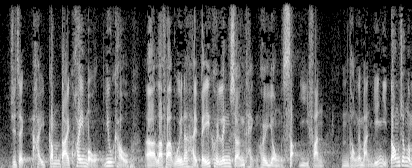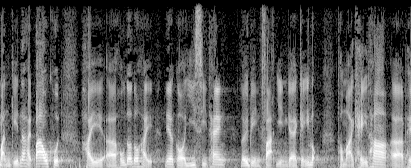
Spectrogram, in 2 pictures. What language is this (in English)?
Cantonese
